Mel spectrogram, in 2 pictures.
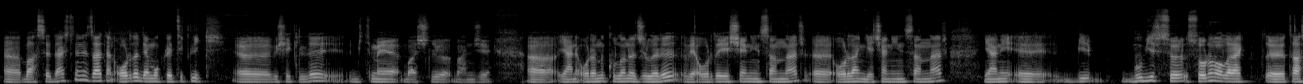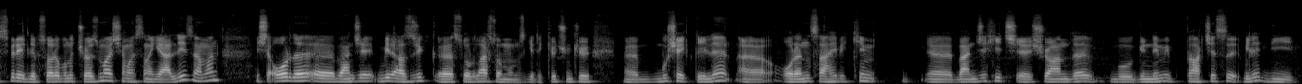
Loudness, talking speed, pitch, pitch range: -31 LUFS, 125 wpm, 130 Hz, 125-145 Hz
